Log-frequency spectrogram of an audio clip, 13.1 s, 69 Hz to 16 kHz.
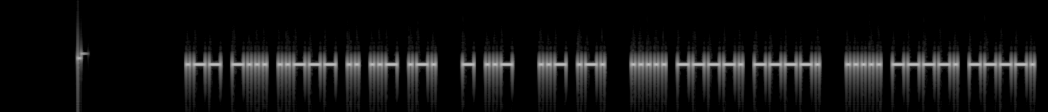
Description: Morse code, heard as a keyed tone, about 25 wpm, 700 Hz. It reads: WB2IUR TU UR 599 599
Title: SOTA QSO Practice 25wpm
